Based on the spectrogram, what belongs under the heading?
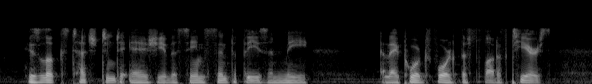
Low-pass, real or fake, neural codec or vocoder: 5.4 kHz; fake; codec, 16 kHz, 1 kbps, X-Codec, HuBERT features, trained on balanced general audio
